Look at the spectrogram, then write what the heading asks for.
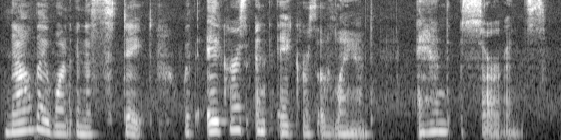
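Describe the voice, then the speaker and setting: A woman's voice: on the low side, takes it slowly, gravelly, slight background noise, low-quality recording. A woman voicing a shy, dutiful, reluctant young peasant girl in a storybook. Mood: pleading, ashamed.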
